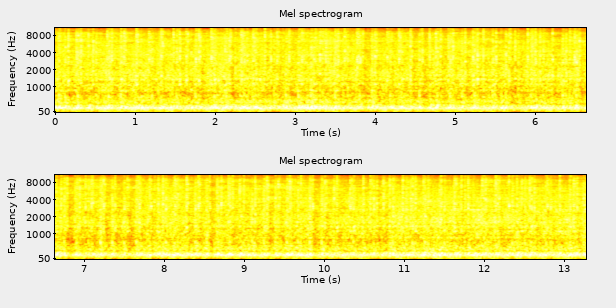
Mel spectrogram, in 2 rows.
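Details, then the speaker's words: Military 4-cylinder go-kart engine (about 525cc) with VM22 Mikuni carburetor, first test fire after tuning: busy uneven idle with a ragged beat that never settles; suspected runnability problem, possibly ignition. "Okay. I do think we still have some runnability problems. It could have something to do with ignition or something like that."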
